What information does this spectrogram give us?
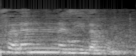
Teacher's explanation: جبتي الصويت لكن ما جبتيش الصوت الواضح الجلي الغنة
